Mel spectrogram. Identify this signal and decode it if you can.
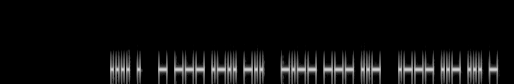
Morse code, heard as a keyed tone, about 44 wpm, 700 Hz. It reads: HE TOLD YOU JUST
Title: Sentences from Top 900 Words 45wpm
